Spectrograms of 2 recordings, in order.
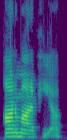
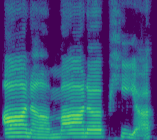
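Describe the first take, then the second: First: It is said at normal speed. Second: It is said slowly.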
